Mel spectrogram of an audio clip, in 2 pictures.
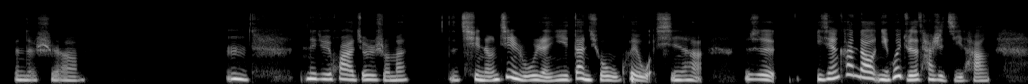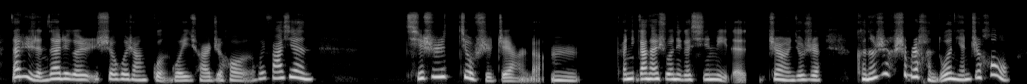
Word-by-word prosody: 真 205 Hz, -1 st, -1 dB
的 200 Hz, 0 st, -4 dB
是 210 Hz, 0 st, -8 dB
啊。 200 Hz, 0 st, -7 dB, 1.4 s
嗯， 255 Hz, -3 st, +4 dB, 0.5 s
那 260 Hz, 0 st, +3 dB
句 240 Hz, -1 st, 0 dB
话 230 Hz, -1 st, 0 dB
就 210 Hz, +1 st, -1 dB
是 215 Hz, -, +1 dB
什 195 Hz, -3 st, -5 dB
么， 200 Hz, +2 st, -2 dB, 0.5 s
岂 230 Hz, -, 0 dB
能 195 Hz, +2 st, +3 dB
尽 295 Hz, +3 st, +4 dB
如 200 Hz, -3 st, +2 dB
人 180 Hz, -4 st, +1 dB
意， 210 Hz, +1 st, +2 dB
但 240 Hz, +4 st, +3 dB
求 205 Hz, -1 st, -2 dB
无 185 Hz, -3 st, 0 dB
愧 205 Hz, +5 st, 0 dB
我 185 Hz, -, -2 dB
心 200 Hz, 0 st, -2 dB
哈。 200 Hz, -, -3 dB, 0.4 s
就 -, -, -4 dB
是 225 Hz, -4 st, 0 dB, 0.4 s
以 230 Hz, -, +2 dB
前 260 Hz, +6 st, +3 dB
看 445 Hz, +4 st, -1 dB
到 295 Hz, -4 st, +5 dB
你 220 Hz, -2 st, +4 dB
会 380 Hz, -, +5 dB
觉 205 Hz, -, +2 dB
得 210 Hz, -, +5 dB
它 225 Hz, +1 st, -2 dB
是 205 Hz, -2 st, -1 dB
鸡 170 Hz, -1 st, -7 dB
汤， 170 Hz, +1 st, -6 dB, 0.5 s
但 355 Hz, -, +3 dB
是 -, -, +3 dB
人 185 Hz, -2 st, 0 dB
在 260 Hz, +3 st, +5 dB
这 255 Hz, -1 st, +3 dB
个 220 Hz, -3 st, +1 dB
社 245 Hz, -1 st, -1 dB
会 235 Hz, -, +2 dB
上 210 Hz, -2 st, -1 dB
滚 205 Hz, -, -4 dB
过 180 Hz, -2 st, -1 dB
一 185 Hz, -, -1 dB
圈 185 Hz, 0 st, -7 dB
儿 -, -, -3 dB
之 -, -, -4 dB
后 185 Hz, -2 st, -4 dB
你 195 Hz, -, -12 dB
会 270 Hz, -, -5 dB
发 290 Hz, 0 st, 0 dB
现， 305 Hz, -7 st, +2 dB, 0.9 s
其 280 Hz, -, 0 dB
实 350 Hz, +2 st, +3 dB
就 305 Hz, -6 st, +3 dB
是 170 Hz, -7 st, -5 dB
这 160 Hz, -1 st, -3 dB
样 160 Hz, -1 st, -1 dB
儿 -, -, -8 dB
的。 -, -, -9 dB
嗯， 185 Hz, -3 st, -1 dB, 0.4 s
反 -, -, -30 dB
正 245 Hz, +2 st, +5 dB
你 -, -, 0 dB
刚 250 Hz, 0 st, +4 dB
才 250 Hz, 0 st, +6 dB
说 245 Hz, -1 st, +1 dB
那 235 Hz, -, +3 dB
个 215 Hz, -, 0 dB
心 230 Hz, +1 st, 0 dB
理 220 Hz, -3 st, 0 dB
的 -, -, -5 dB, 0.2 s
证 235 Hz, -, +1 dB
儿 195 Hz, -, 0 dB
就 205 Hz, +2 st, 0 dB
是 210 Hz, -2 st, -1 dB, 0.3 s
可 240 Hz, -, +1 dB
能 255 Hz, +5 st, +6 dB
是， -, -, -3 dB
是 -, -, -2 dB
不 400 Hz, -, -1 dB
是 350 Hz, -, 0 dB
很 210 Hz, -, -2 dB
多 240 Hz, +6 st, +3 dB
年 235 Hz, -2 st, +4 dB
之 310 Hz, -, -1 dB
后， 355 Hz, -, -1 dB
220 Hz, 275 characters per minute, -20 LUFS, 200-255 Hz, 1.4 s, 才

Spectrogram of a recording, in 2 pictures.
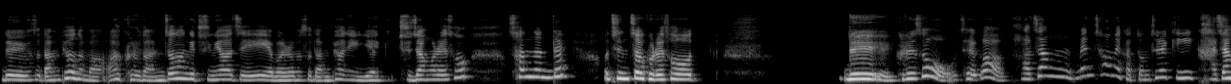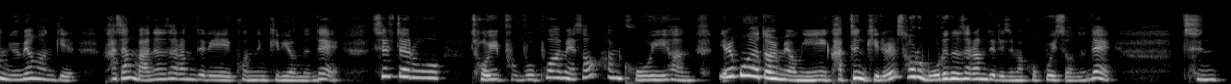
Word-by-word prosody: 네. 215 Hz, -1 st, 0 dB
그래서 200 Hz, +1 st, -6 dB
남편은 220 Hz, +7 st, -2 dB
막 180 Hz, -1 st, -9 dB
"아 240 Hz, +3 st, -5 dB
그래도 205 Hz, -3 st, -7 dB
안전한 250 Hz, +10 st, 0 dB
게 250 Hz, -, -1 dB
중요하지." 210 Hz, -2 st, -4 dB
막 190 Hz, -, -2 dB
이러면서 195 Hz, +1 st, -5 dB
남편이 195 Hz, +4 st, -7 dB
이야기 185 Hz, 0 st, -5 dB
주장을 220 Hz, +2 st, -4 dB
해서 320 Hz, +11 st, -5 dB, 0.4 s
샀는데 350 Hz, +1 st, 0 dB, 0.4 s
어 255 Hz, -, 0 dB
진짜 275 Hz, +1 st, +7 dB
그래서 235 Hz, -1 st, +2 dB, 1.4 s
네. 240 Hz, -6 st, +6 dB
그래서 265 Hz, -, -1 dB
제가 240 Hz, -, -6 dB
가장 350 Hz, -, -6 dB
맨 385 Hz, +6 st, -9 dB
처음에 435 Hz, -3 st, -13 dB
갔던 220 Hz, -8 st, -13 dB
트래킹이 300 Hz, 0 st, -5 dB
가장 260 Hz, -1 st, +1 dB
유명한 245 Hz, +1 st, -1 dB
길 190 Hz, -3 st, -7 dB, 0.2 s
가장 280 Hz, +3 st, 0 dB
많은 225 Hz, +3 st, -3 dB
사람들이 220 Hz, -7 st, -4 dB
걷는 195 Hz, 0 st, -4 dB
길이었는데 190 Hz, +2 st, -3 dB, 0.3 s
실제로 320 Hz, -6 st, 0 dB, 0.2 s
저희 225 Hz, -2 st, 0 dB
부부 210 Hz, 0 st, -8 dB
포함해서 315 Hz, -, -2 dB
한 310 Hz, -3 st, 0 dB
거의 205 Hz, -3 st, -2 dB
한 195 Hz, -4 st, -5 dB, 0.2 s
7-8 365 Hz, -7 st, +6 dB
명이 195 Hz, -3 st, +2 dB
같은 260 Hz, +8 st, +4 dB
길을 215 Hz, -, +1 dB
서로 355 Hz, -2 st, +4 dB
모르는 255 Hz, +5 st, +6 dB
사람들이지만 220 Hz, -8 st, +1 dB
걷고 200 Hz, +2 st, -3 dB
있었는데. 200 Hz, +6 st, -2 dB, 0.7 s
진 220 Hz, -2 st, -3 dB
230 Hz, 300 characters per minute, -23 LUFS, 200-285 Hz, 1.4 s, 진짜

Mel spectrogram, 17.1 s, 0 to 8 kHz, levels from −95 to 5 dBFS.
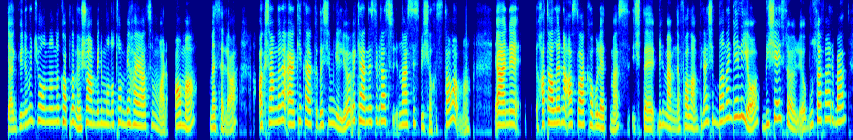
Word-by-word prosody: Ya, -, -, 0 dB
günümün 220 Hz, -, -7 dB
çoğunluğunu 275 Hz, -2 st, -4 dB
kaplamıyor. 265 Hz, -10 st, 0 dB
Şu 265 Hz, +7 st, +2 dB
an 240 Hz, -1 st, +1 dB
benim 245 Hz, +1 st, -4 dB
monoton 235 Hz, +2 st, -6 dB
bir 250 Hz, -, 0 dB
hayatım 215 Hz, -4 st, 0 dB
var -, -, -2 dB, 0.2 s
ama, 200 Hz, -5 st, +2 dB, 0.3 s
mesela, 185 Hz, 0 st, -2 dB, 0.4 s
akşamları 275 Hz, +3 st, +2 dB
erkek 240 Hz, +4 st, +3 dB
arkadaşım 240 Hz, 0 st, -1 dB
geliyor 185 Hz, +5 st, -2 dB
ve 300 Hz, -, +1 dB
kendisi 280 Hz, -1 st, +2 dB
biraz 290 Hz, 0 st, -1 dB
ş -, -, -14 dB
narsist 235 Hz, 0 st, -2 dB
bir 195 Hz, -, -5 dB
şahıs, 135 Hz, -7 st, -10 dB
tamam 260 Hz, +8 st, 0 dB
mı? -, -, -9 dB, 0.5 s
Yani, 230 Hz, 0 st, +7 dB, 0.4 s
hatalarını 260 Hz, +2 st, +4 dB
asla 235 Hz, 0 st, +3 dB
kabul 210 Hz, -3 st, -2 dB
etmez, 180 Hz, 0 st, -3 dB
işte, 165 Hz, -1 st, -3 dB
bilmem 190 Hz, -9 st, -1 dB
ne, 160 Hz, -, -5 dB
falan 180 Hz, -3 st, -1 dB
filan. 250 Hz, +8 st, -4 dB
Şimdi 275 Hz, -3 st, -7 dB
bana 295 Hz, +5 st, +1 dB
geliyor, 365 Hz, -5 st, +2 dB
bir 235 Hz, +6 st, -4 dB
şey 340 Hz, +6 st, +2 dB
söylüyor. 165 Hz, -, -3 dB
Bu 230 Hz, +3 st, -8 dB
sefer 310 Hz, 0 st, 0 dB
ben, 290 Hz, +4 st, +2 dB
240 Hz, 160 wpm, -25 LUFS, 205-275 Hz, 0.5 s, Yani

